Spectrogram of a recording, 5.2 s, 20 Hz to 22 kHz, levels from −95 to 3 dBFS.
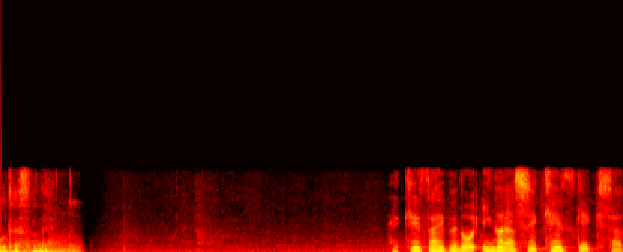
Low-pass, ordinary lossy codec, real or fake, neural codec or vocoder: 7.2 kHz; none; fake; codec, 16 kHz, 4 kbps, FreqCodec, larger model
